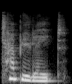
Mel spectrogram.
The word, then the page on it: tabulate: British English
